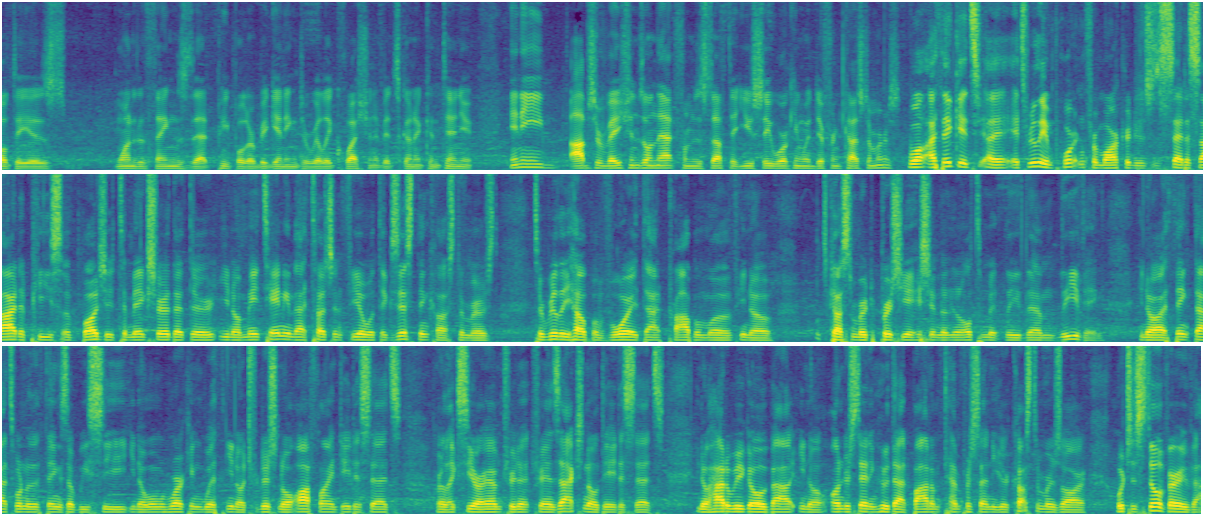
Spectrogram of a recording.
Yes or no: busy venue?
yes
